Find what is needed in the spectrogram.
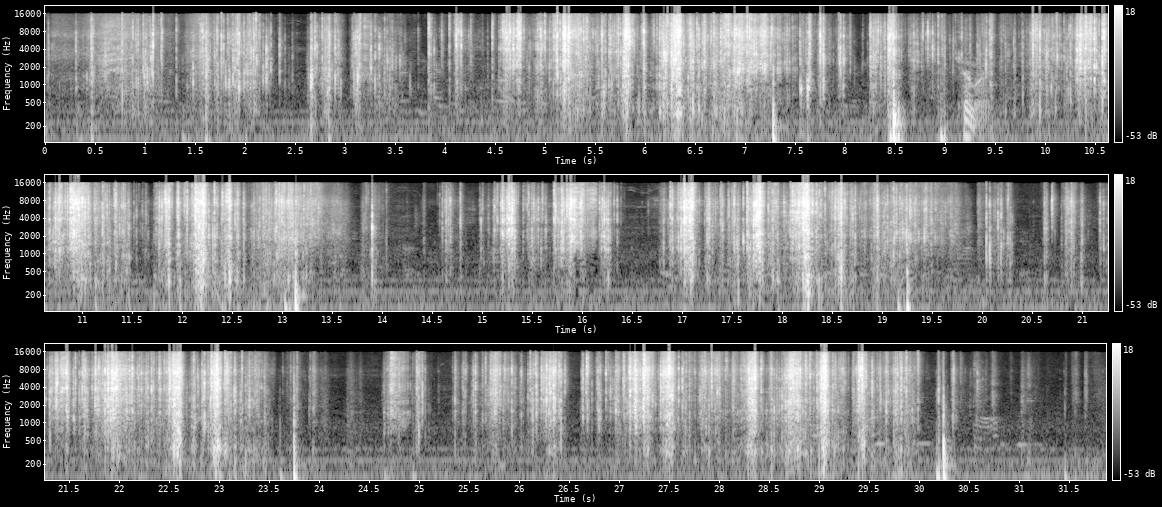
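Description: Foil trading-card pack wrappers being crinkled and torn open by hand, in repeated bursts with short pauses, as cards are pulled out and handled.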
